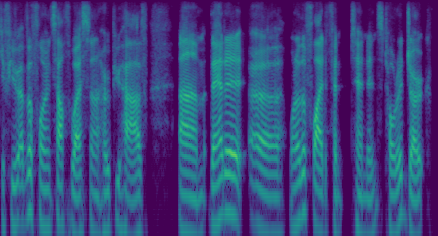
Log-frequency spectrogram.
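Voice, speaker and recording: A man's voice: medium pitch, fairly bright tone, no echo. A man giving an informal explanatory talk as a business trainer, in a conversational way with illustrative examples. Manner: conversational, illustrating points with imagined quotes. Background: alarm going off.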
